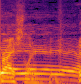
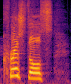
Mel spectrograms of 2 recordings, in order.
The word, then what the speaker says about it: Kreischer: Yeah, Bert Kreischler. Yeah. Okay. Everyone always says his name wrong. So even on like TBA, he's on the Go Big Show, and the announcers are like, Brent Crystals.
